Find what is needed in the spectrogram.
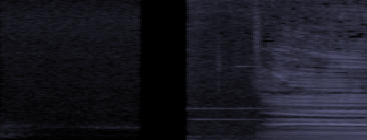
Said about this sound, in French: Ricky va voir les vaches qui meuglent si bien.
